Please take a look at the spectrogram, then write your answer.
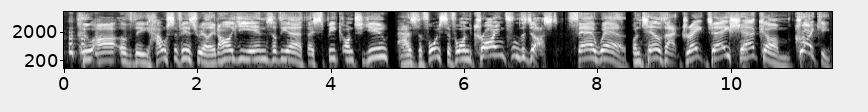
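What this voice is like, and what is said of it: Attempted Australian accent. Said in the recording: “just swear and it'll sound instantly Australian... that was more like a Cockney accent... if you get to Cockney, you're almost there”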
